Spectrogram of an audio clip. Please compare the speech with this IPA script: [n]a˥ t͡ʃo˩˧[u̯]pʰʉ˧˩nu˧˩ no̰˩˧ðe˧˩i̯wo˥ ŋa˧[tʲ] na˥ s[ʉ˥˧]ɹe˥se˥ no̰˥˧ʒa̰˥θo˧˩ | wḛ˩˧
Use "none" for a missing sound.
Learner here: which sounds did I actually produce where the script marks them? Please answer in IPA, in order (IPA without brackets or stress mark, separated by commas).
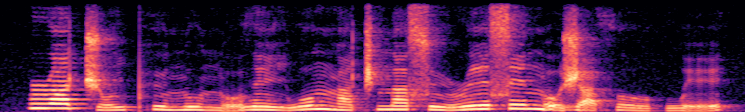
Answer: ɹ, i̯, t͡ʃ, ʉ˧˩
